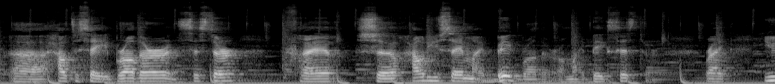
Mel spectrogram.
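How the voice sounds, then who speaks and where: A man teaching pronunciation, repeating each word slowly with chatty asides. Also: a little high, fairly bright tone. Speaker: French teacher. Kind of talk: pronunciation lesson.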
